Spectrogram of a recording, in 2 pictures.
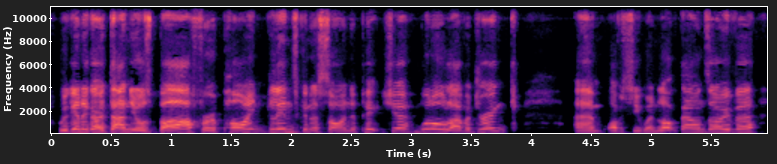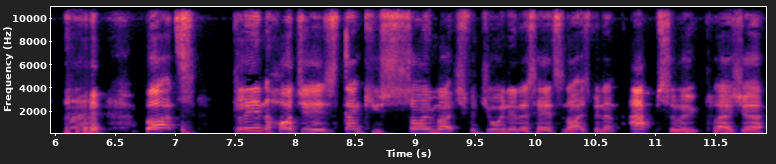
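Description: Chatty guy hosting a zoom chat, fairly high voice, agrees a lot. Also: normal speed. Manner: chatty, agreeable, leading questions. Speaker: interview host. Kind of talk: casual video-call interview. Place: indoor room with banner behind. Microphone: video call webcam.

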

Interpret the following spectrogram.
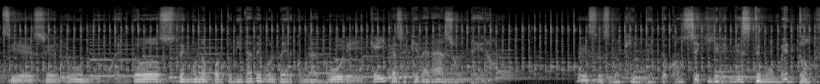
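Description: A man's voice: on the low side, steady tone, a little fast, close to an everyday voice. A man voicing an exasperated teenage schoolboy in an anime fan dub, dramatic and sarcastic. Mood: brooding. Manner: dramatic, sarcastic, prone to outbursts. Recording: music playing behind the voice.

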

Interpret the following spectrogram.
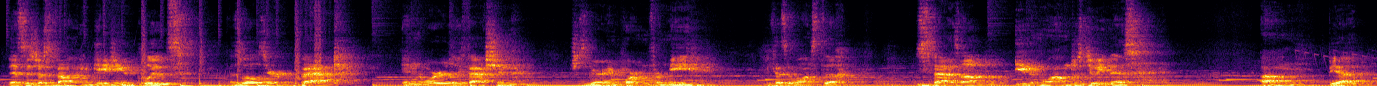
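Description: A young man who races skis talks through exercises as he demonstrates them. His medium-pitched voice sits back from the mic in a very echoey gym, with music playing behind. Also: fairly even intonation, moderate pace. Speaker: ski racer. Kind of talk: explaining exercises while demonstrating. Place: small home gym indoors.

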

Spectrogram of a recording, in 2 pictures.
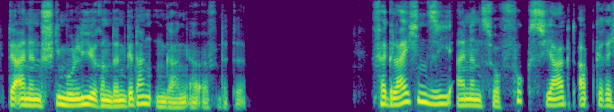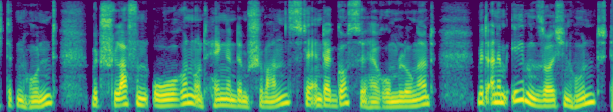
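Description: A man reading scripted literary narration for an audiobook in a measured, precise way. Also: medium pitch, a little mellow, dry recording, studio quality.

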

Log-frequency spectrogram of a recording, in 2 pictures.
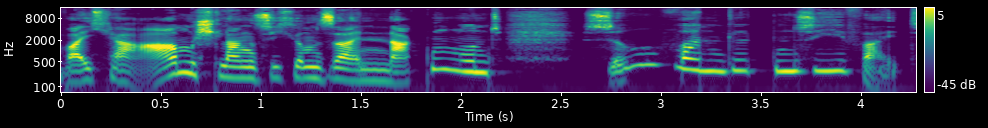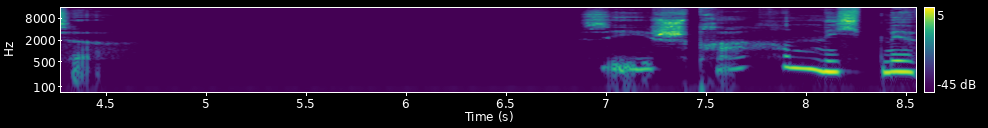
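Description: A woman narrates a bedtime fairy tale in a gentle, soothing way. Her pitch moves expressively while the pace stays very unhurried, sometimes sinking toward a whisper. The recording is close and dry. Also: no room sound. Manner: gentle, soothing, dropping at times to a breathy near-whisper. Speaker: audiobook narrator.

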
